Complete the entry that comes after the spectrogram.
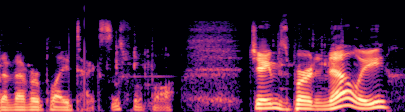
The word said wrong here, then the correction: Berardinelli: or Berardinelli, I always say this guy's name wrong, Berardinelli,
